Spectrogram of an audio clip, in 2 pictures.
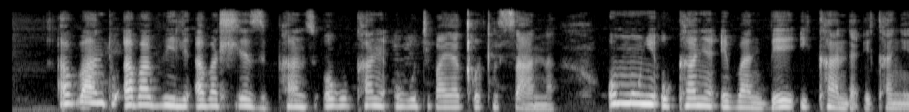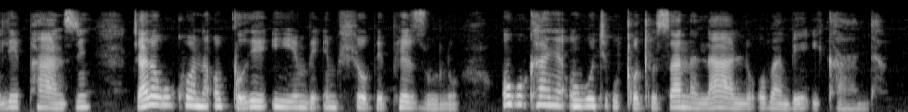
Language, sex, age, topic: North Ndebele, female, 18-24, health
